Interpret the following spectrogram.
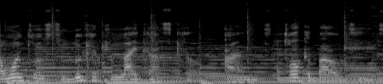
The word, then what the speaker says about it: Likert: Some people call it Likert. So whatever you call it, whether Likert, I call it Likert.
